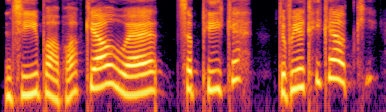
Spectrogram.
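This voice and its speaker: A woman voicing a gentle, reassuring young daughter in a fan dub. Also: high-pitched, expressive, unhurried, no room sound, clean studio sound. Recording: music in background.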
